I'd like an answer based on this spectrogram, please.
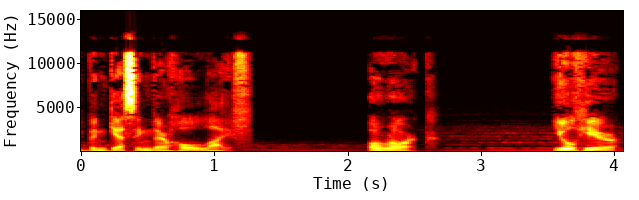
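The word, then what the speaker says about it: O'Rourke: The common corrected English pronunciation is basically two beats. O R U R K. Like work, but with an R sound at the front.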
